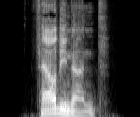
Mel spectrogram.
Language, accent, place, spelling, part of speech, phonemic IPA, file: German, Germany, Berlin, Ferdinand, proper noun, /ˈfɛʁdinant/, De-Ferdinand.ogg
- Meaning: a male given name, equivalent to English Ferdinand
